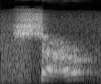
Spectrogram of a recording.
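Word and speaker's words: shew: Yes, The spelling is different, but pronounced the same way as today. that's right. S-H-E-W, show, is the same as S-H-O-W.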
